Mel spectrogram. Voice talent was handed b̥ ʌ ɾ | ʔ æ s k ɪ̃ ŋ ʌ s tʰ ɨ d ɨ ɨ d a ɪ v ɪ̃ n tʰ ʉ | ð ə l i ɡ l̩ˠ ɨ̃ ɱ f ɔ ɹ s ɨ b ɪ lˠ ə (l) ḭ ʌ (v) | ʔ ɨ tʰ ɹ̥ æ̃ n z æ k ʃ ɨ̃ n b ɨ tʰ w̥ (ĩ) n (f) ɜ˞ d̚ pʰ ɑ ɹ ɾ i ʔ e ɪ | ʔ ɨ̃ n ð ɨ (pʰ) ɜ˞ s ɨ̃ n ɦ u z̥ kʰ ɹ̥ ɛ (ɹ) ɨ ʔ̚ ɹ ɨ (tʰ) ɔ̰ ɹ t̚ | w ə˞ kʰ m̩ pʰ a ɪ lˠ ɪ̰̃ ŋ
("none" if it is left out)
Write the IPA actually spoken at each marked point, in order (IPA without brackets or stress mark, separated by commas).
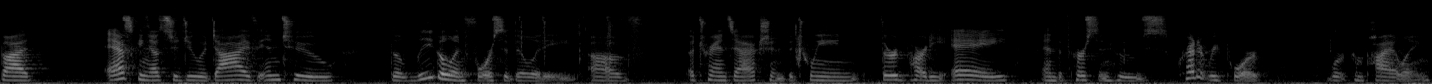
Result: ɾ, v, ĩ, θ, pʰ, ɾ, pʰ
